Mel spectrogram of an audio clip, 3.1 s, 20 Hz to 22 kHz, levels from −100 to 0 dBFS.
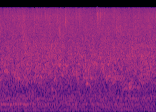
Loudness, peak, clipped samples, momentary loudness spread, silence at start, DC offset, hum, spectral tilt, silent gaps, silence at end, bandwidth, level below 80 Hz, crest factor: -32 LUFS; -18 dBFS; under 0.1%; 1 LU; 0 s; under 0.1%; none; 1.5 dB/octave; none; 0 s; 16.5 kHz; -76 dBFS; 18 dB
